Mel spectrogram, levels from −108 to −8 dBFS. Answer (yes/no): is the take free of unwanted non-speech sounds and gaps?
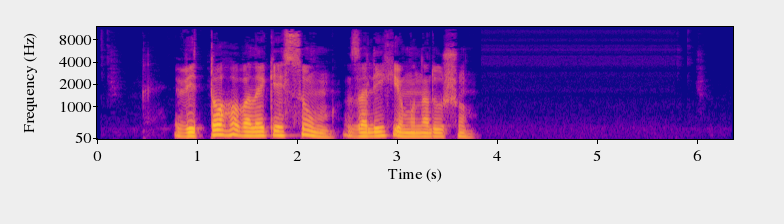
yes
